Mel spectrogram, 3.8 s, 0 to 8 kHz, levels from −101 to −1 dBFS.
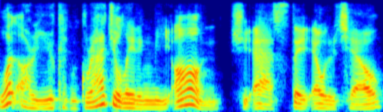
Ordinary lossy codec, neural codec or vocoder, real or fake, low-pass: Opus, 64 kbps; none; real; 7.2 kHz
